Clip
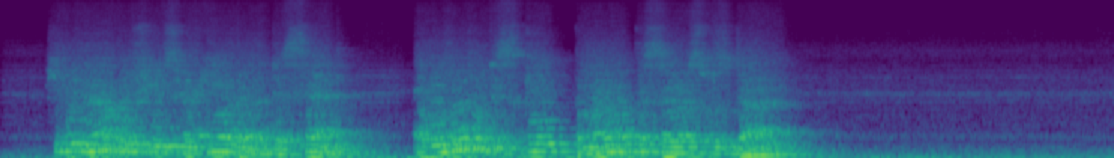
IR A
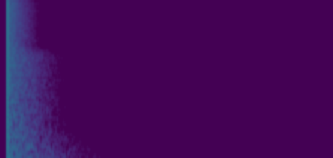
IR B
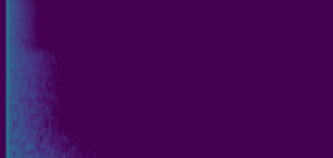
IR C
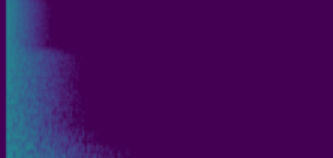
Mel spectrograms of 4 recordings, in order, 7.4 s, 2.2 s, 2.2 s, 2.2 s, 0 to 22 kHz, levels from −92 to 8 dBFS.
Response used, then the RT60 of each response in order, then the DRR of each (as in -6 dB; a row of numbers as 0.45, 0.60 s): C; 0.75, 0.75, 0.75 s; 1.5, 6.5, -8.5 dB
